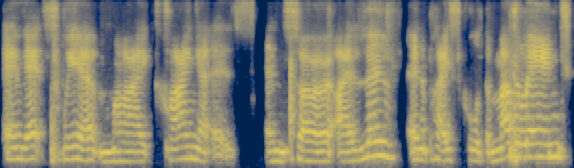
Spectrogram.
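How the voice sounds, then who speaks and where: A woman from New Zealand, a guest business owner, talking in an expressive, casual way from her rural home off the grid. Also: on the low side, unhurried, a little hiss or hum, low-quality recording.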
